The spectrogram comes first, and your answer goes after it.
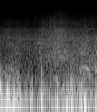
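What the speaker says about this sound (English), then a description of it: "Well, we got the wind" Wind gusting across an open fishing boat on the water, a loud, steady rumbling roar against the microphone with faint talk beneath.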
